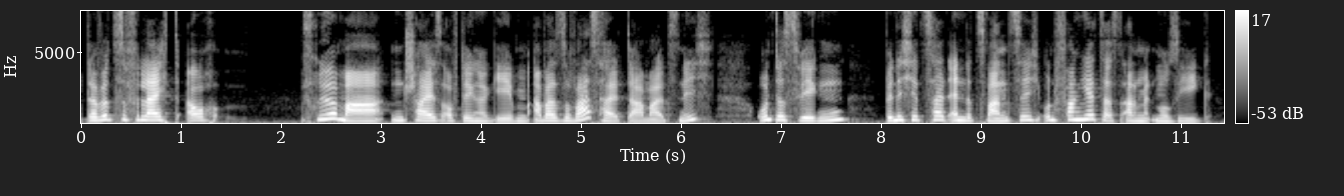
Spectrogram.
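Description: A woman in her late twenties hosting a podcast, thinking out loud in casual chat with a reflective, self-mocking manner. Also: mid-range voice, expressive, unhurried, smooth, dry recording, studio quality. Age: late 20s. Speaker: podcast host.

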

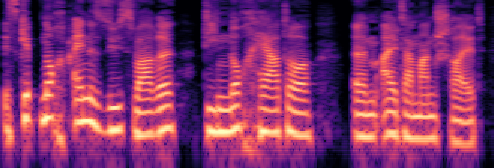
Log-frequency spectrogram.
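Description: A man's voice: medium pitch, animated, a little slow, no room sound, studio quality. A man co-hosting a podcast in casual chat, rambling with many fillers and restarts, recorded over a remote call. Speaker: podcast co-host.

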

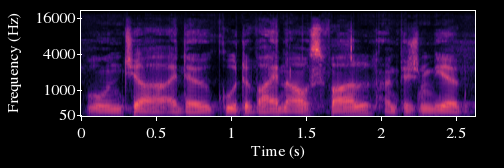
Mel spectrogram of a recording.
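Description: A man's voice: fairly low pitch, flat delivery, normal speed, a little mellow. A young man from South Africa, a native Afrikaans speaker with an Afrikaans accent, answering interview questions hesitantly as he searches for words in his second language. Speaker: interview guest, part-time sommelier.

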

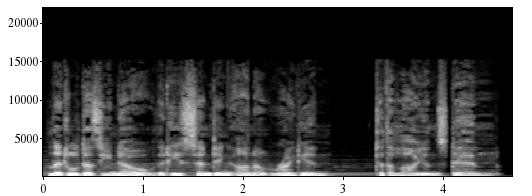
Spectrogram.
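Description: A man's voice: on the low side, unhurried, darkish tone. A man reading dramatic scripted narration as the announcer of an audio drama. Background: faint music.

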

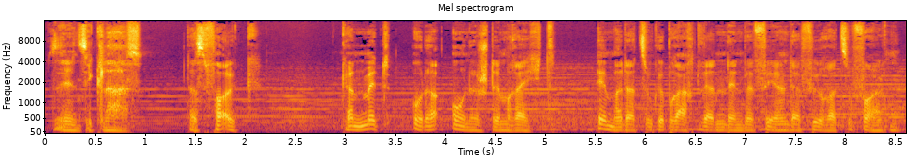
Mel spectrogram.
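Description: An actor playing a cynical, scheming middle-aged intelligence official in a radio play, smooth and insinuating. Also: male voice, fairly low pitch, a little slow, over music. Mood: veiled menace. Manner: insinuating, falsely cordial. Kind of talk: German radio play acting.

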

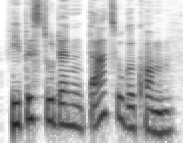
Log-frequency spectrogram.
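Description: A woman's voice: lowish voice, fairly quick, breathy edge. A woman hosting a corporate podcast and interviewing a guest. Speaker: podcast host.

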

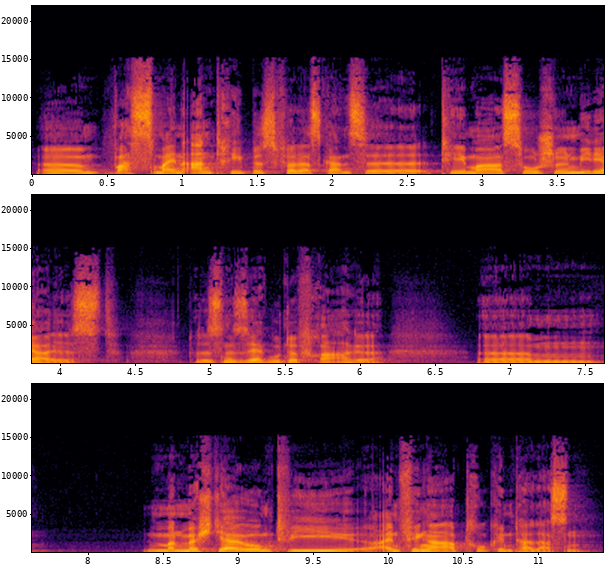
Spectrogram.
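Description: A man from Berlin speaks as a guest in an interview. His voice sits fairly low, and he explains his work in a conversational way, often pausing mid-thought to search for the next phrase. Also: expressive, a bit bright. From Berlin, Germany. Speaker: tradesman and social media creator, interview guest.

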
